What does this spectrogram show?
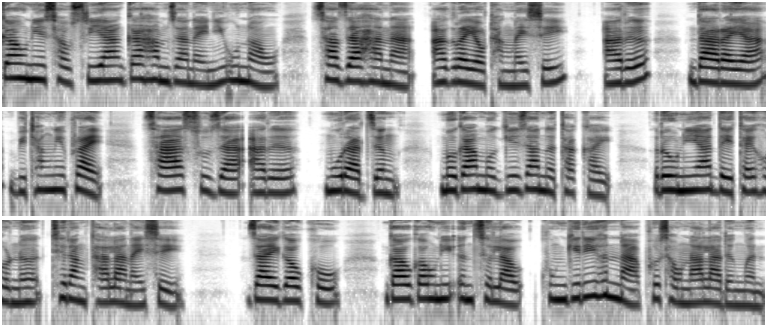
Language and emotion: Bodo, neutral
